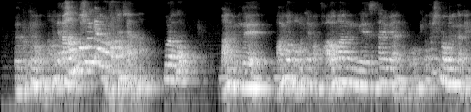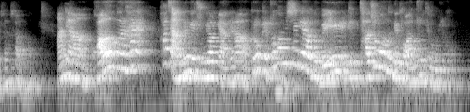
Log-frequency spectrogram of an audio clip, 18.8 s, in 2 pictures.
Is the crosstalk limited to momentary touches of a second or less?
No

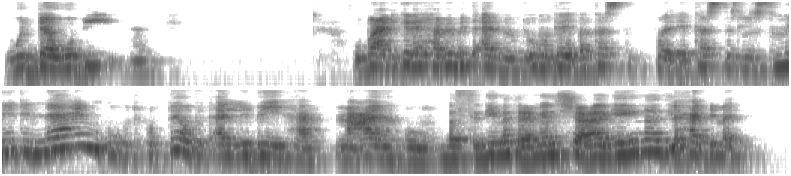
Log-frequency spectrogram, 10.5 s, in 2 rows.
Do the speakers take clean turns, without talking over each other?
Yes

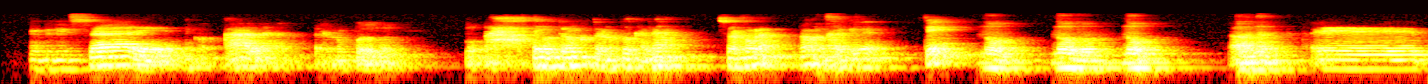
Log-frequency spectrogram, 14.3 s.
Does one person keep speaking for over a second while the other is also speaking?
No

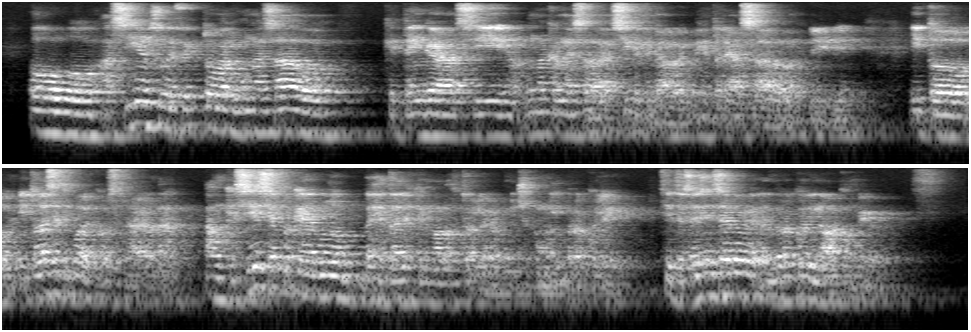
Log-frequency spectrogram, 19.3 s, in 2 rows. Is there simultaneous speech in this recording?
No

